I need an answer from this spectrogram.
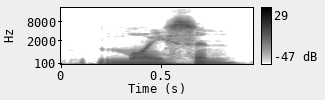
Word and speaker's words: moisten: So, of course, there are words where this happens, where the T is always silent, like these ones. Listen, soften, moisten, fasten, hasten, glisten, and often. You'll notice the endings of these all rhyme with in.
